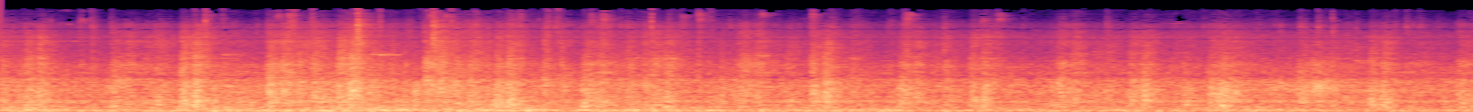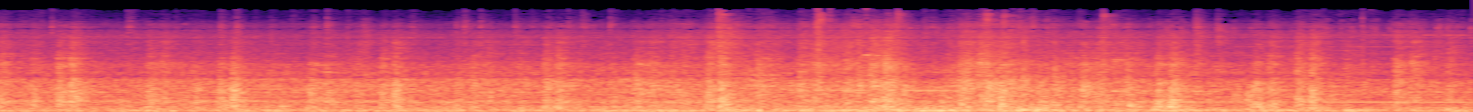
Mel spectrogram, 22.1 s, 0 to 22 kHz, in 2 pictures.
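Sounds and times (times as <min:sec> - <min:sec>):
train rumble inside carriage: 0:00.0 - 0:22.0
wheels clacking over rail joints: 0:00.0 - 0:22.0.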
